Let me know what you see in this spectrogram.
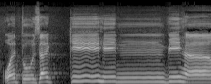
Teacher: Kita rapatkan kedua-dua bibir kita, dan seperti biasa hukum ikhfa syafawi ni kita kena panjangkan gunnah kita. Kalau baca lambat, bacaannya kiraan gunnah itu dilambatkan sedikitlah.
